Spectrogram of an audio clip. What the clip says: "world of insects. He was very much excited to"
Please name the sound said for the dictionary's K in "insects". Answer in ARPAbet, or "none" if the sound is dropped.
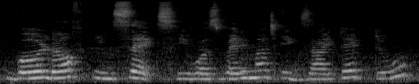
K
